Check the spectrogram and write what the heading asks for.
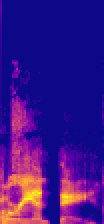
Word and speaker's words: Corriente: The name of the ca- the breed of the cow is probably Corintini. I don't know how to say it. It's a Longhorn, uh, and this is in Illinois. I have a Longhorn cross Corriente. – Corriente, Longhorn cross steer.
